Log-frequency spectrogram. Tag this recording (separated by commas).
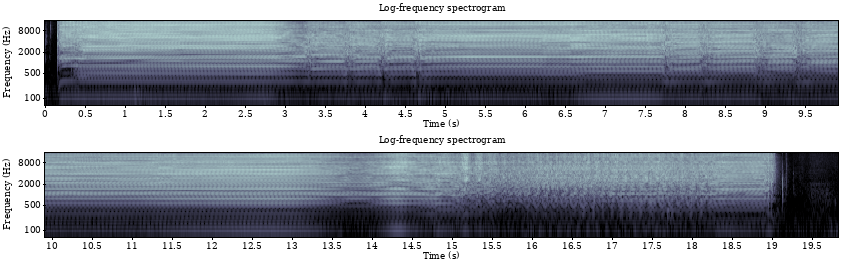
home sounds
